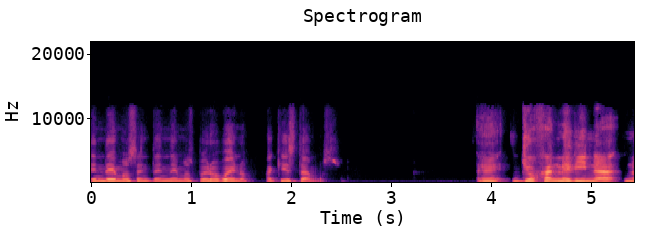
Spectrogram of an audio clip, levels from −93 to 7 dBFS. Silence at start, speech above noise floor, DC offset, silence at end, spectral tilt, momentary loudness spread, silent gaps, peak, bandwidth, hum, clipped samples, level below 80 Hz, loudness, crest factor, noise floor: 0 s; 55 dB; under 0.1%; 0 s; -5 dB/octave; 12 LU; none; -6 dBFS; 12.5 kHz; 60 Hz at -60 dBFS; under 0.1%; -64 dBFS; -24 LUFS; 20 dB; -79 dBFS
